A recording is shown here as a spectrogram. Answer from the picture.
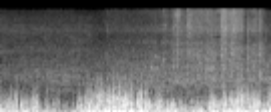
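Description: Loud, irregular low rumble of wind buffeting a phone's microphone.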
